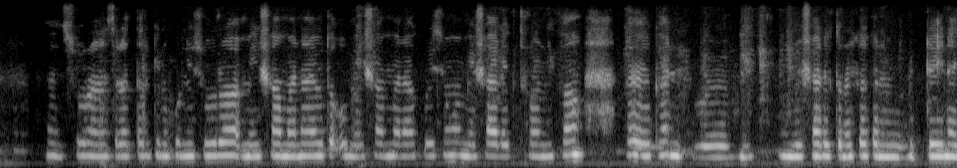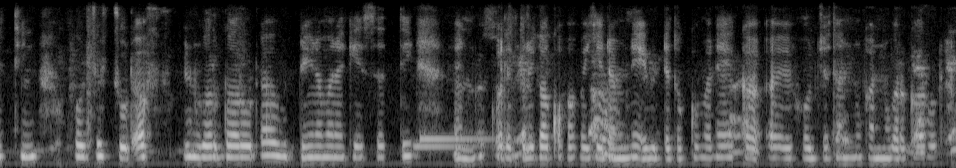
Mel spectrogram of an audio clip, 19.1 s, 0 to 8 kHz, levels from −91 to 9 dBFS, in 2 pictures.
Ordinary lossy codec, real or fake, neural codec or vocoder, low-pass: Opus, 24 kbps; real; none; 7.2 kHz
